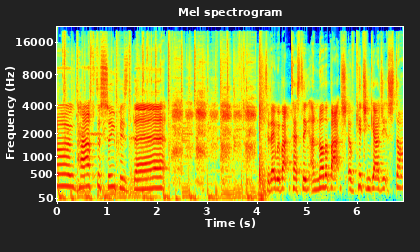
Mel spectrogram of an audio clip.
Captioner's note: heavy breathing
